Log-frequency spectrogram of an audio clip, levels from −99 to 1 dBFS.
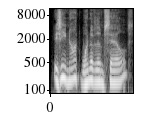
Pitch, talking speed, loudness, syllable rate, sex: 170 Hz, 215 wpm, -17 LUFS, 5.8 syllables/s, male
